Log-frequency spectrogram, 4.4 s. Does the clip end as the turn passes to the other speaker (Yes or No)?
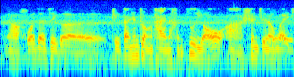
Yes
